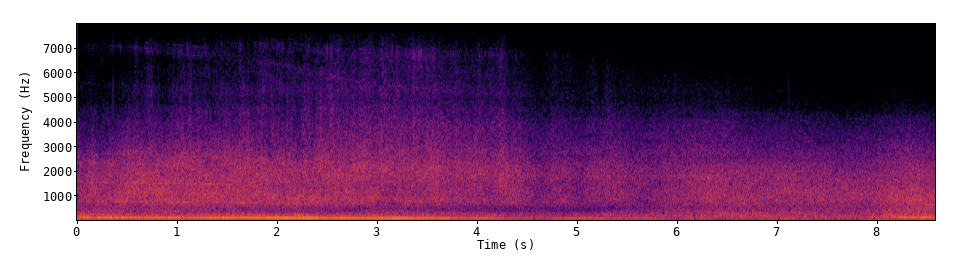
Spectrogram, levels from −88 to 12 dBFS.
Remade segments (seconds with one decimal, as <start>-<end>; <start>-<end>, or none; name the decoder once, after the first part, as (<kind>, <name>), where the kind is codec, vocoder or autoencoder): none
